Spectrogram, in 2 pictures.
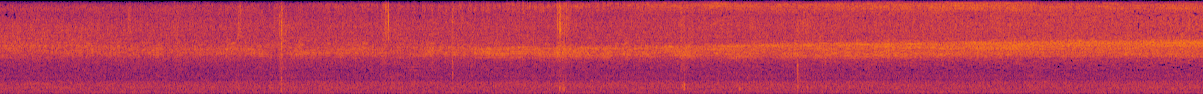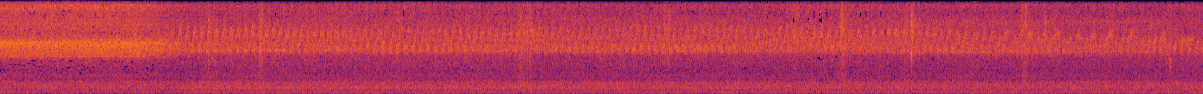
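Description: Steady high-pitched chorus of singing insects, strongest in the first half and dropping suddenly about seventeen seconds in, over a steady low background hiss.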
